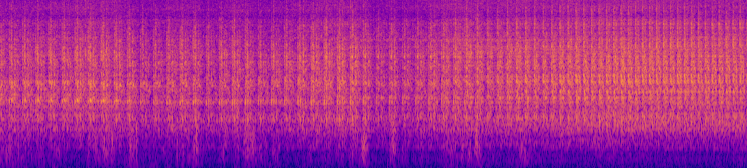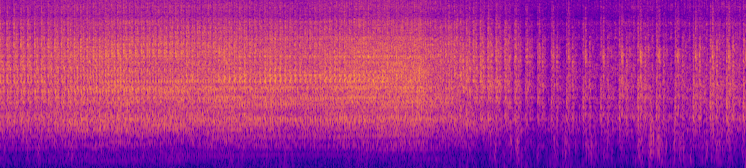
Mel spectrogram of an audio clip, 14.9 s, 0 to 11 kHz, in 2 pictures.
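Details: 1995 Buick LeSabre 3.8 V6 idling with a steady light knock, three to four taps a second, also heard at the tailpipe, seeming to come from the left side; owner suspects valvetrain knock, not confirmed.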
